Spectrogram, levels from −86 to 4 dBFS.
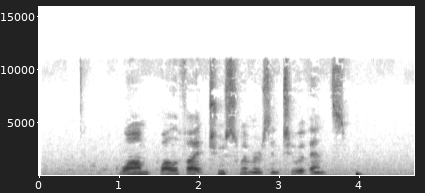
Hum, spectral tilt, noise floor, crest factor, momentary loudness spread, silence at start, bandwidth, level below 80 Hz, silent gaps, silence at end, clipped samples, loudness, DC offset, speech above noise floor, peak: none; -4.5 dB/octave; -52 dBFS; 20 dB; 9 LU; 0.95 s; 11.5 kHz; -48 dBFS; none; 0.6 s; under 0.1%; -25 LUFS; under 0.1%; 28 dB; -6 dBFS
